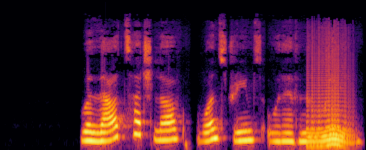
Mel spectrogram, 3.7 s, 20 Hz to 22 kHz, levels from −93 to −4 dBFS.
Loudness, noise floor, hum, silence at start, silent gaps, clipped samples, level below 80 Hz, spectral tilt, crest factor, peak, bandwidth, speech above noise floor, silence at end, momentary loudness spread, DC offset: -15 LUFS; -85 dBFS; none; 0.8 s; none; under 0.1%; -46 dBFS; -6.5 dB/octave; 16 dB; 0 dBFS; 13.5 kHz; 71 dB; 0.05 s; 6 LU; under 0.1%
